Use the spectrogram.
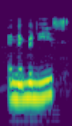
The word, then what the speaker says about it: anemones: I like colors, and she kind of just like turns, and you can see that the bottle bubble has like colorful anemones.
